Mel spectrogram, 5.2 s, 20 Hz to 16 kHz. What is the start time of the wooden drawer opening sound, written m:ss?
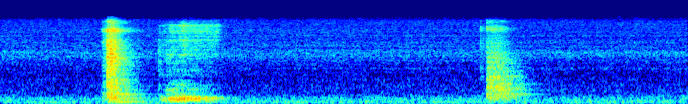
0:01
